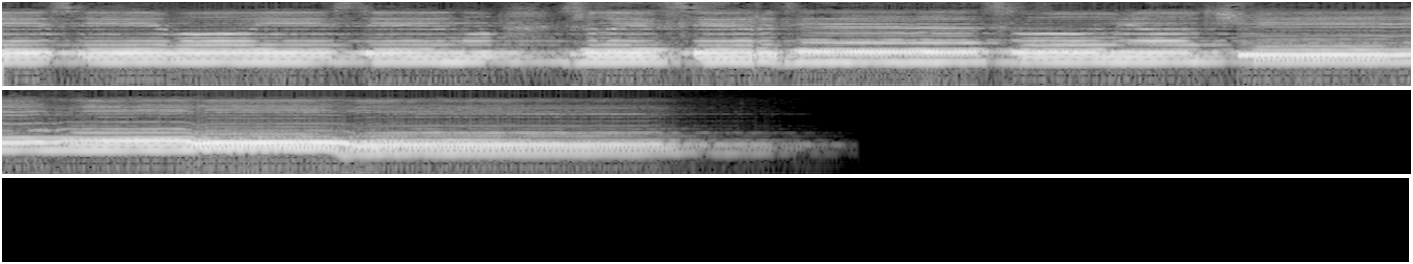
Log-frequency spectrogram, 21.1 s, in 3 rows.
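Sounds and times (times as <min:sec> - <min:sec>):
Orthodox women's choir singing a prayer: 0:00.0 - 0:11.1.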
